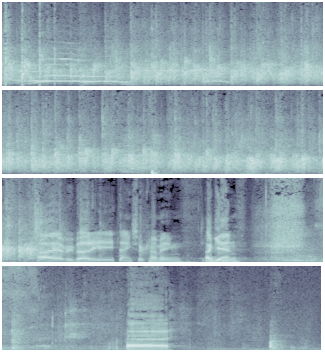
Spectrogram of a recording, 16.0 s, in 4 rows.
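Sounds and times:
audience applause welcoming an author at a bookstore reading: 0.0 - 10.0
speech: 8.5 - 11.1, 13.6 - 14.2.

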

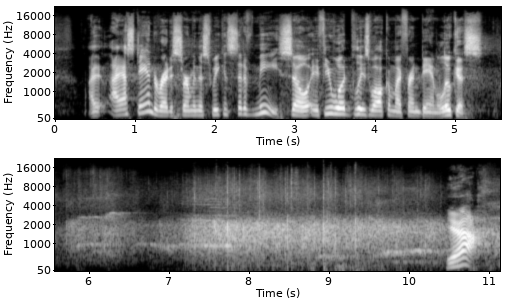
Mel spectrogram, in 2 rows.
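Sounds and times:
speech: 0.4 - 5.4, 10.5 - 11.1
crowd applause: 5.6 - 11.1
whoops and cheers: 5.8 - 11.1.

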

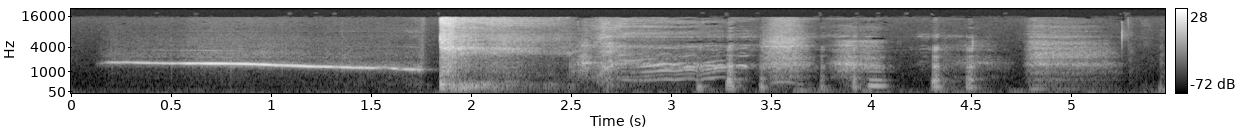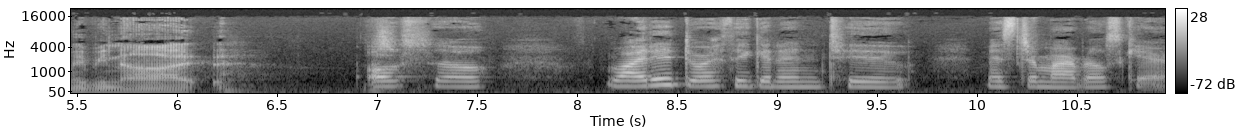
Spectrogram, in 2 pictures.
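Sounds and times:
person whistling a falling tone mimicking an incoming mortar: 0.1 - 1.9
speech: 3.2 - 4.7, 5.5 - 10.9.

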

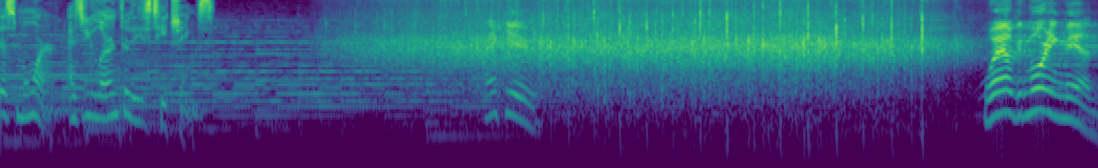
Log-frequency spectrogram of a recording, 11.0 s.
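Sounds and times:
speech: 0.0 - 2.2, 4.8 - 5.6, 9.8 - 10.9
audience applause: 3.2 - 10.9.

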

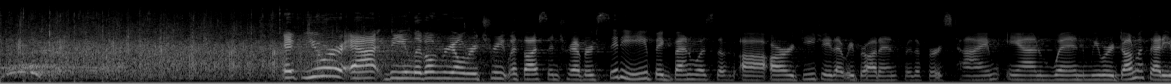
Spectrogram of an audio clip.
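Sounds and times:
group of people clapping: 0.0 - 4.8
speech: 2.8 - 11.7.

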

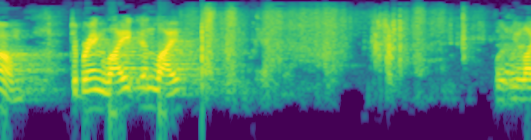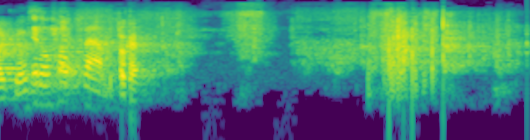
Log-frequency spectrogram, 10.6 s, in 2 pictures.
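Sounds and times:
speech: 0.0 - 2.1, 5.0 - 6.9
paper crinkling and rustling: 2.0 - 4.8, 6.9 - 10.5.

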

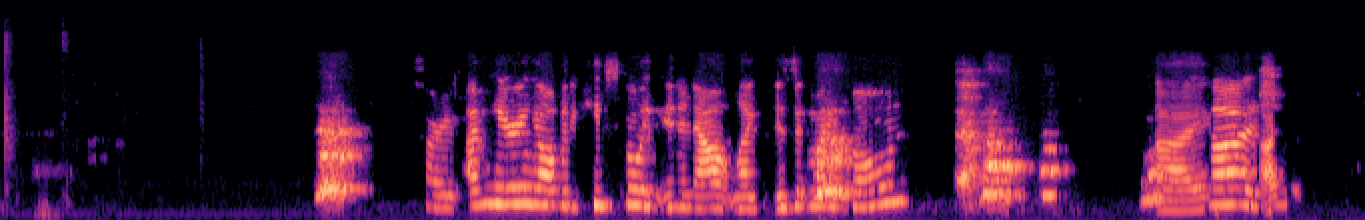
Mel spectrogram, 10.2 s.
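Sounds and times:
dogs barking: 2.4 - 2.8, 6.1 - 6.6, 7.2 - 8.8
speech: 3.2 - 8.0, 8.6 - 9.8.

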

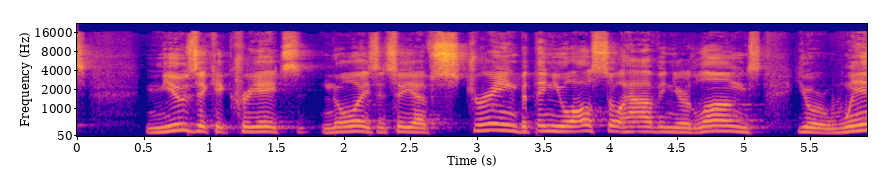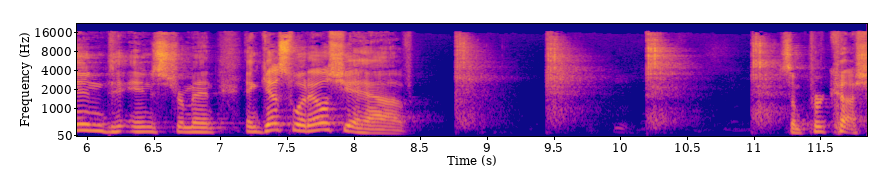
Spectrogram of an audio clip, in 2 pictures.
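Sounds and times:
speech: 0.5 - 8.9, 11.2 - 11.8
sarcastic hand clap: 8.7 - 11.5.

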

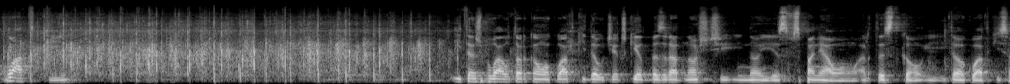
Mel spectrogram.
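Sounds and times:
audience applause: 0.0 - 5.0
speech: 0.1 - 0.8, 4.5 - 10.0.

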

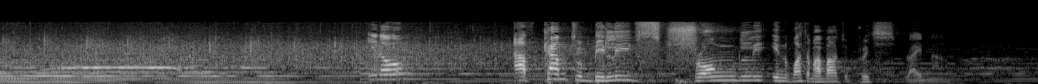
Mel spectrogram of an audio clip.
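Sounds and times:
audience clapping: 0.0 - 7.6
organ or keyboard chords: 0.0 - 9.6
speech: 3.7 - 4.2, 5.2 - 9.6.

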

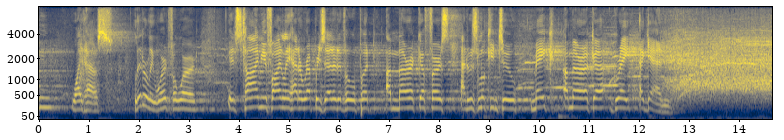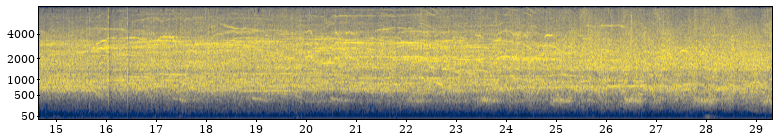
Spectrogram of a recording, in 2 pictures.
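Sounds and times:
speech: 0.7 - 12.9
large rally crowd cheering: 10.5 - 29.3
scattered shouts: 17.4 - 29.3.

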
